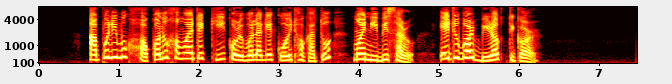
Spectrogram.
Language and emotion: Assamese, angry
